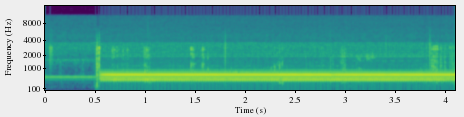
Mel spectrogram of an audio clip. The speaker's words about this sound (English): but there are some subtle overtones in this dial tone that make it very, very pretty to me. Here's the same dial tone with those overtones exaggerated.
